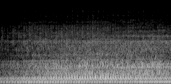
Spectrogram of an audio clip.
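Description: A 1964 Triumph Thunderbird motorcycle engine idles steadily with a little choke still on, giving an even, close, moderately loud putter with no voices.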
